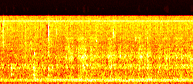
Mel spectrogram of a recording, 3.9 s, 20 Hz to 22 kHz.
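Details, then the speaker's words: GE 17T11 tube black-and-white TV powered up at about 71 volts as tubes warm: faint steady low 60 Hz mains hum under light crackle from the speaker; no picture, high-voltage or flyback fault suspected. "yeah we're starting to get a little 60 Hertz home I don't know if we can hear that"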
